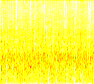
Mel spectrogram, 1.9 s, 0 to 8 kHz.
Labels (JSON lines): {"label": "biophony, crackle", "recorder": "SoundTrap 600"}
